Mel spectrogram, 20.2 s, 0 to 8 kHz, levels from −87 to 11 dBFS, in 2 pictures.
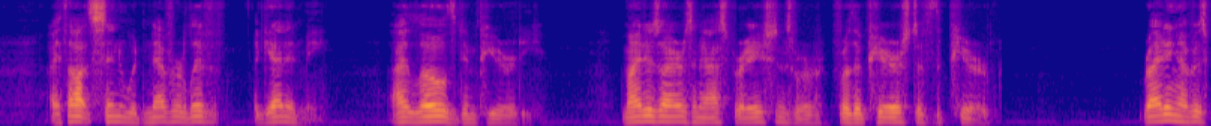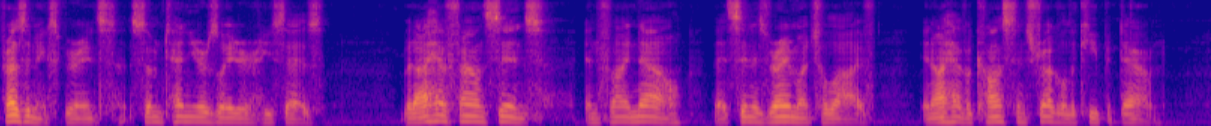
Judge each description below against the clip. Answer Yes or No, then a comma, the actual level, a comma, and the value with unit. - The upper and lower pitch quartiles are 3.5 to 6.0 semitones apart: No, average, 2.9 semitones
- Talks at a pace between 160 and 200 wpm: Yes, average, 175 wpm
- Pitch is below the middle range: Yes, low, 115 Hz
